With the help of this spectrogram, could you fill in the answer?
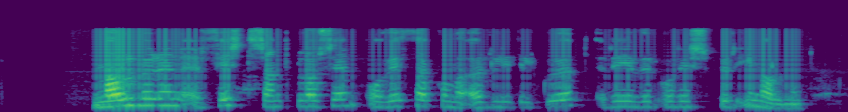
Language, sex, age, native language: Icelandic, female, 40-49, Icelandic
